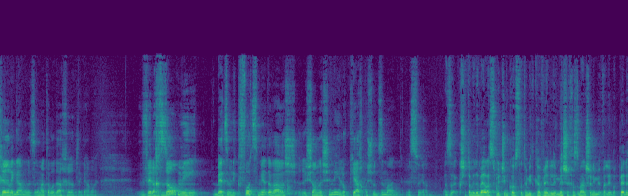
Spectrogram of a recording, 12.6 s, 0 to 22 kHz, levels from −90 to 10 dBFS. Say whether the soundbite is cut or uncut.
uncut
